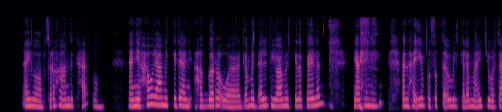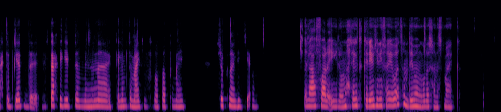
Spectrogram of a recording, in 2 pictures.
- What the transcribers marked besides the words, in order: tapping; other noise; chuckle
- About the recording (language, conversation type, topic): Arabic, advice, إزاي أبطل أتجنب المواجهة عشان بخاف أفقد السيطرة على مشاعري؟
